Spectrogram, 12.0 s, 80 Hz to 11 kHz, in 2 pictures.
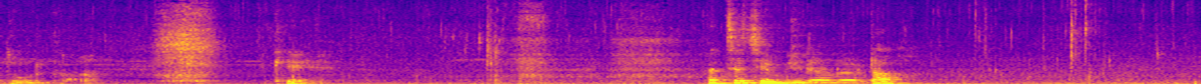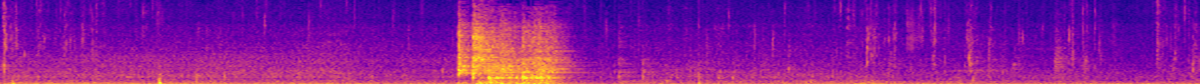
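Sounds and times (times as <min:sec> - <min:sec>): loud clatter: 0:08.3 - 0:08.9.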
